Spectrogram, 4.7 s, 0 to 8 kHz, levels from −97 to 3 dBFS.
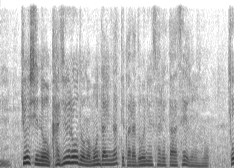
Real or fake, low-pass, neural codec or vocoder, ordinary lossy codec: fake; none; codec, 16 kHz, 8 kbps, FreqCodec, smaller model; none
